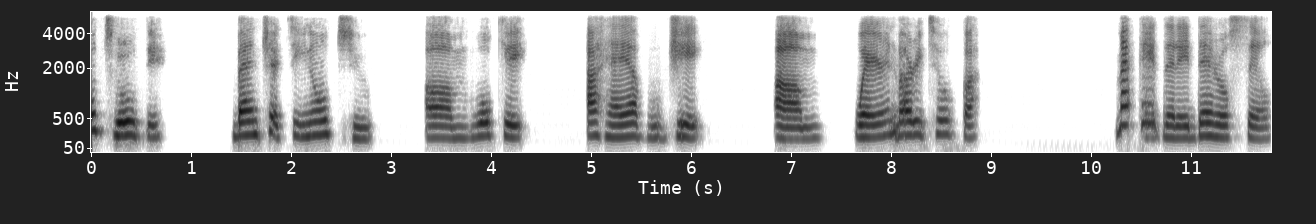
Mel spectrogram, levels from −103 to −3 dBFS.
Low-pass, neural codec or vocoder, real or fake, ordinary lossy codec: 5.4 kHz; codec, 16 kHz in and 24 kHz out, 0.4 kbps, LongCat-Audio-Codec, fine tuned four codebook decoder; fake; none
